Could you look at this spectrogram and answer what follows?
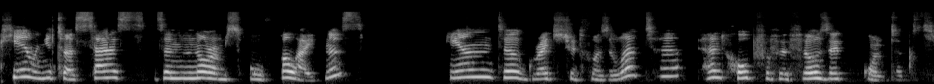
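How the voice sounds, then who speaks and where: A woman speaks very slowly with a Russian accent. Her pitch is high and her intonation lively. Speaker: English teacher trainee. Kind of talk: tutorial. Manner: halting.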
